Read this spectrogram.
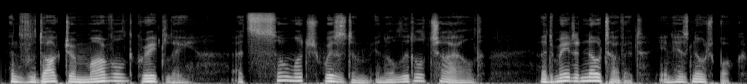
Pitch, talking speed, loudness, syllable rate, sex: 120 Hz, 185 wpm, -18 LUFS, 4.6 syllables/s, male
